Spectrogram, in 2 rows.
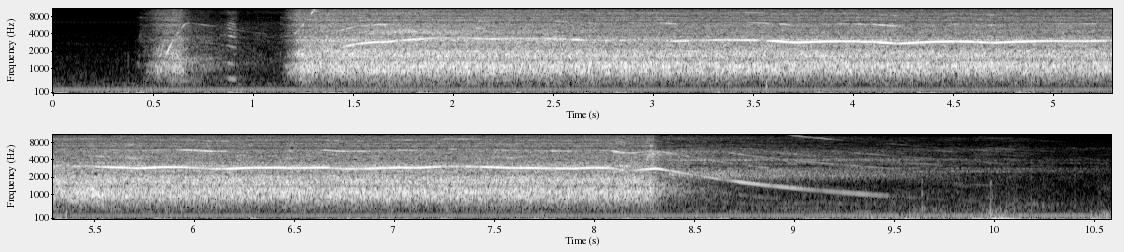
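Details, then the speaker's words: Steady high-pitched whine of a high-speed dental drill for about seven seconds, then winding down, straight fissure bur (number 245 bur advised) in class 1 cavity preparation on maxillary premolar tooth 14: dental drill. "I am using a straight fissure burr, so my cavity is becoming little wider, but then when you use it, you have to use it number 245 burr."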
